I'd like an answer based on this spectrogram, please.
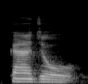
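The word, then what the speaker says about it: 過剰: Từ đầu tiên đọc là kajo. Chúng ta cùng xem cách đọc trước nhé, kajo này.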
